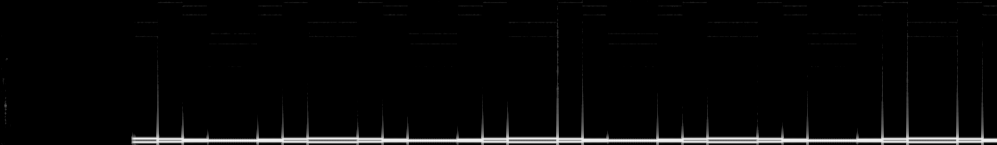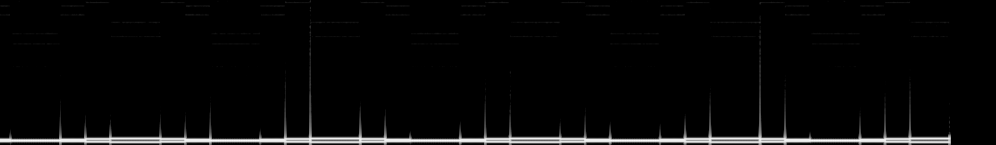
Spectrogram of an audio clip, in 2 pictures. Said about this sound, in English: Next, we have the scale illusion. Listen to it first through headphones with the loudspeakers turned off. Listen to the pattern. If you hear higher tones in one ear and lower tones in the other ear, decide which ear is hearing the higher tones.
